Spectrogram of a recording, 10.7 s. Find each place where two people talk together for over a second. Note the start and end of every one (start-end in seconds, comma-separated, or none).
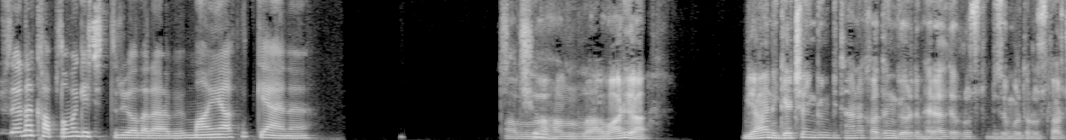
none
